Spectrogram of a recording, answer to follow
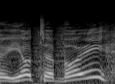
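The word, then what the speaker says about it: Göteborg: year yes welcome to Yota boy that's my attempt at a Swedish pronunciation of Gothenburg I apologize to Scandinavia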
